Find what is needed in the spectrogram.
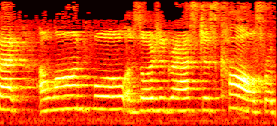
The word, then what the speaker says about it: zoysia: My dad, unfortunately, had a love of zoysia grass, spelled Z-O-Y-S-I-A, but pronounced zoysia.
